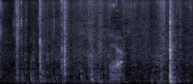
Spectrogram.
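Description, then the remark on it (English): Crackly ripping and rustling as a tear-off strip is pulled open, without scissors, on a Kickstarter reward package, a series of short irregular bursts with a sharper snap near the end. “It's got like a kind of a tear-off thing.”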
